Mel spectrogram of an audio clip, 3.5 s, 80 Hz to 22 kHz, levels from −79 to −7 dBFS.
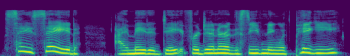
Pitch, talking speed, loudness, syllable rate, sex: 230 Hz, 205 wpm, -15 LUFS, 5.3 syllables/s, female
